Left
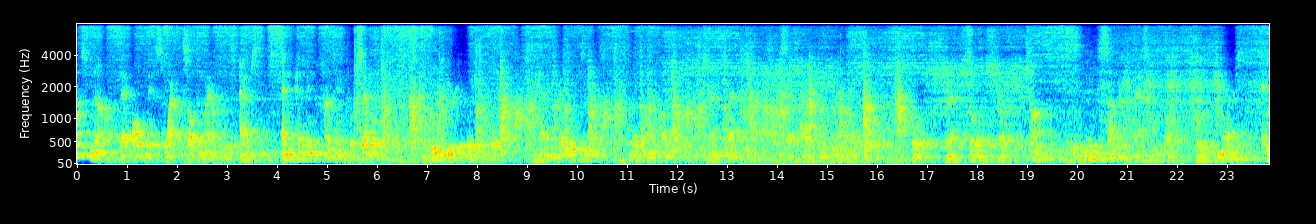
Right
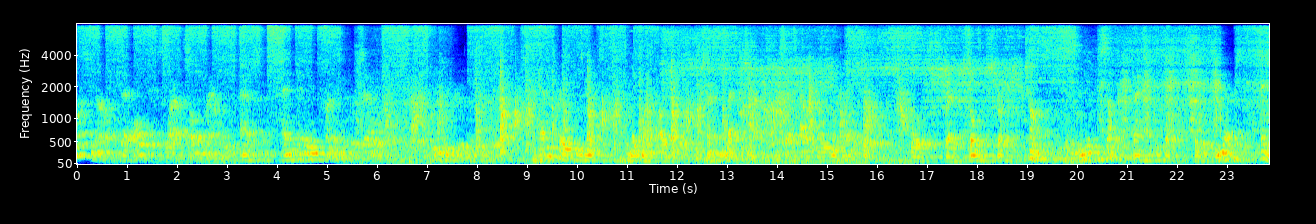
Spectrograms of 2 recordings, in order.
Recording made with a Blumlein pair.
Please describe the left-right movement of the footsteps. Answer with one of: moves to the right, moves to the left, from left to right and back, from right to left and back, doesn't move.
from left to right and back.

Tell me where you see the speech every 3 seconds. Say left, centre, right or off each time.
left, left, left, right, right, right, right, right.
